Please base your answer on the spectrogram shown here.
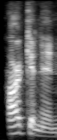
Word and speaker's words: Harkonnen: And Herbert pronounced it. Harkonnen is how Herbert wanted to pronounce it.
